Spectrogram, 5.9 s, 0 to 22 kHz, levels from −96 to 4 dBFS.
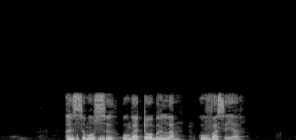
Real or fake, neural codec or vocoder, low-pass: fake; codec, 16 kHz, 16 kbps, FreqCodec, smaller model; 7.2 kHz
